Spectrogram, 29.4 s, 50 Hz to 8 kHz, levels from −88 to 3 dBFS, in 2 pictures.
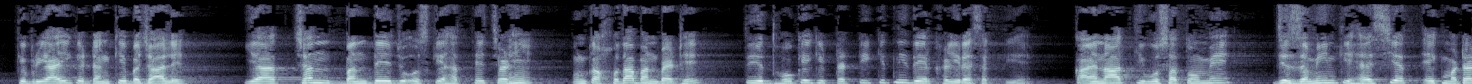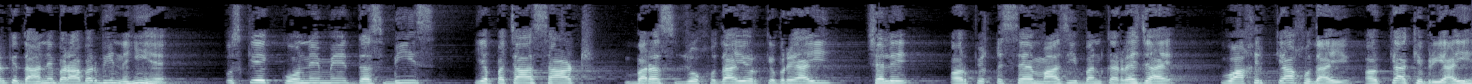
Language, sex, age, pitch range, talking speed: English, male, 50-69, 160-195 Hz, 145 wpm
